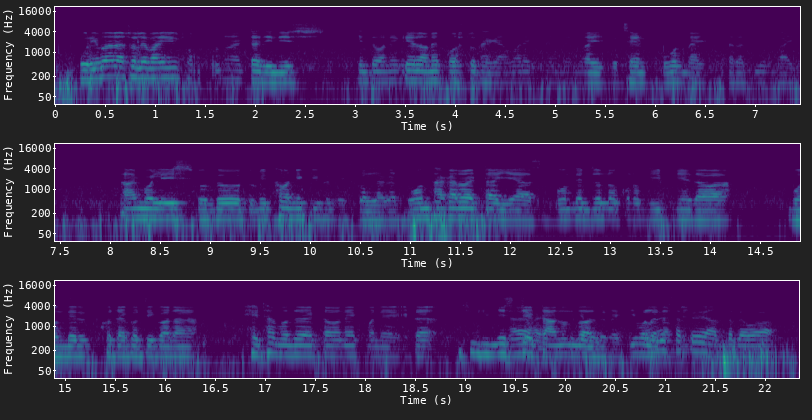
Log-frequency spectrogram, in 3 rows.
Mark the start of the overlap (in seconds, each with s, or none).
19.4 s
